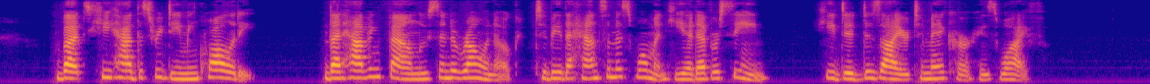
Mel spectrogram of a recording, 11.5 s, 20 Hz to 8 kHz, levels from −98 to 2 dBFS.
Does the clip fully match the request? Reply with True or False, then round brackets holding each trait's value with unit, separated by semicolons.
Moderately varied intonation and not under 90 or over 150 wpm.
True (3.1 semitones; 145 wpm)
